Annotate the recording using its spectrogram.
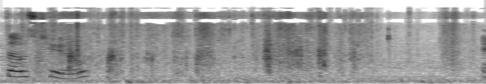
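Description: Paper rustles as a package is handled.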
